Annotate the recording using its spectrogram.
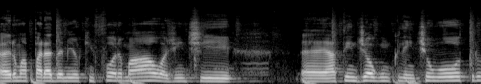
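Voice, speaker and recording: Over noticeable background noise, a man with a high pitch talks at a fairly slow pace in a monotone, flat intonation. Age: 20s. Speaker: graphic designer, design studio co-founder. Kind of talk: documentary interview. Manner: casual, conversational.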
